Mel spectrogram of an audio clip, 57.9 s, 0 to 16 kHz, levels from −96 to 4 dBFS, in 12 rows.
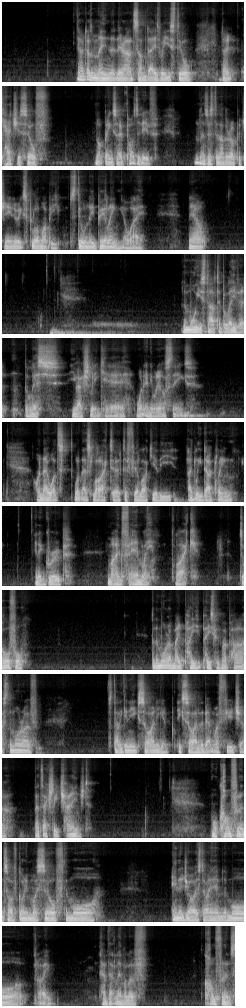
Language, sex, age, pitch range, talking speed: English, male, 40-59, 85-110 Hz, 120 wpm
